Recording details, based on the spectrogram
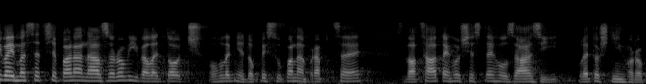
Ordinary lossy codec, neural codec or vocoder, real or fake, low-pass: Opus, 64 kbps; codec, 16 kHz, about 1 kbps, DyCAST, with the encoder's durations; fake; 7.2 kHz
